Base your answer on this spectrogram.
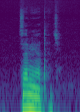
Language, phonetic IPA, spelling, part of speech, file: Polish, [zãˈmʲjatat͡ɕ], zamiatać, verb, LL-Q809 (pol)-zamiatać.wav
